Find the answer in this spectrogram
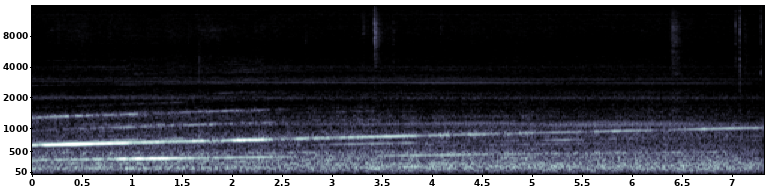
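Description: Heard from inside a passenger train as it accelerates: the traction motors whine in several tones that rise slowly and steadily in pitch, over low running noise.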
